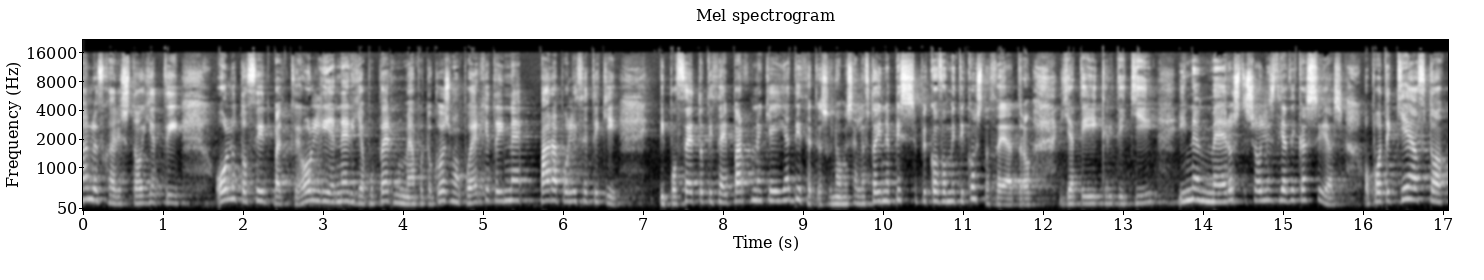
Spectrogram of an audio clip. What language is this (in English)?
Greek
